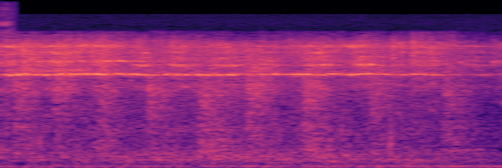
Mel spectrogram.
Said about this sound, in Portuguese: Agora, o trem vai chegando.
